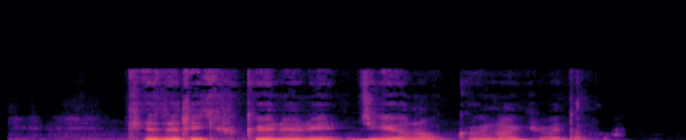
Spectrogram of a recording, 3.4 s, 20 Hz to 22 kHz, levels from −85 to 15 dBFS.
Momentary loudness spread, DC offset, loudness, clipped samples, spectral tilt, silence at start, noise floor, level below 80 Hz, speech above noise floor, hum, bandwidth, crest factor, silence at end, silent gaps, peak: 13 LU; under 0.1%; -23 LUFS; under 0.1%; -7.5 dB/octave; 0.65 s; -50 dBFS; -58 dBFS; 28 dB; none; 11.5 kHz; 16 dB; 0.5 s; none; -6 dBFS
